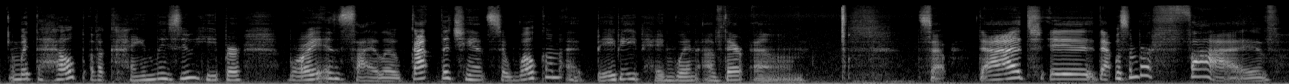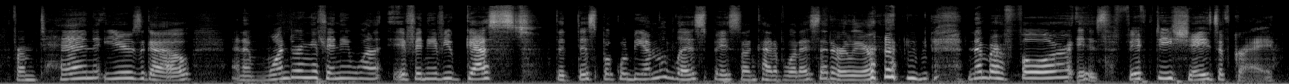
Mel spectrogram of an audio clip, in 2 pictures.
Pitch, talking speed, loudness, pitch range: 240 Hz, 155 wpm, -25 LUFS, 205-280 Hz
